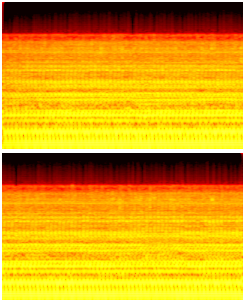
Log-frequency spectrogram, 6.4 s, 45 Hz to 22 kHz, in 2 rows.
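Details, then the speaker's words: Shurflo 4008-101-A65 RV water pump, pressurized and running after its loose-screw housing separation was fixed by screwing it back together (owner thinks the screws are too short). Steady low motor hum with even rapid pulsing, about 160 a minute, no rattle; working properly. "well there you go ladies and gentlemen we have a properly working pump only issue were those screws vibrated loose"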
